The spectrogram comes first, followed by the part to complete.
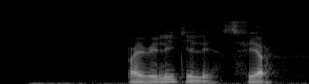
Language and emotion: Russian, neutral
